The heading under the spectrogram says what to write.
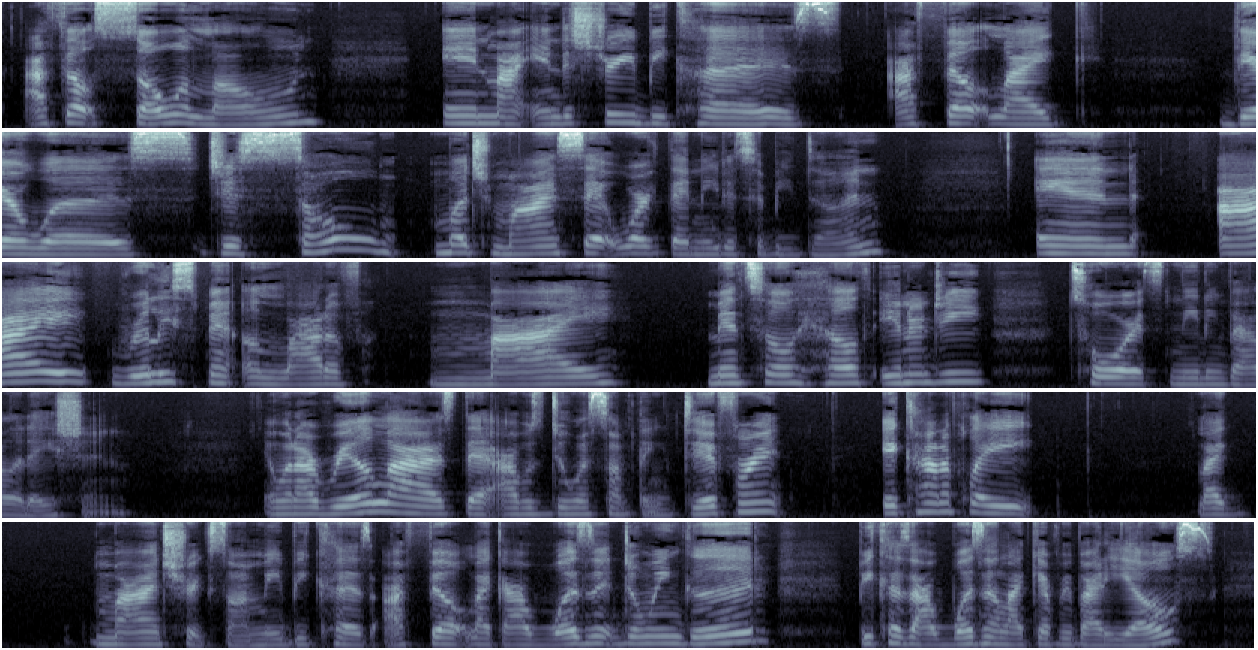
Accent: Atlanta, Georgia, United States; now in St. Louis, United States; growing up in Atlanta, we had many leaders.

